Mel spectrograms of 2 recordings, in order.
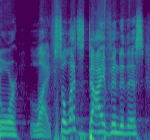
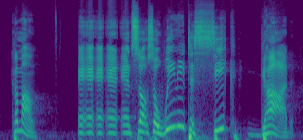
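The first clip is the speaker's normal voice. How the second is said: ordinary talk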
